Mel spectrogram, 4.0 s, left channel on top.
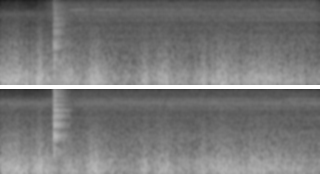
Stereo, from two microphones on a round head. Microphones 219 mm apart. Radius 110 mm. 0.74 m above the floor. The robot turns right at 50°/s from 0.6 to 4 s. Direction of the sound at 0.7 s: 80° right.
